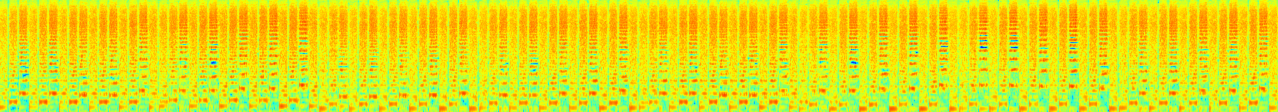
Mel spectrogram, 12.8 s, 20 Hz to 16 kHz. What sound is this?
well... i have done some trance stuff to use in songs... if there's any need for them... i hope you people like them, I'm making more all the time. i saw there's no-one that good as Flick3r on trance/techno loops here, so i decided to make my place here as a nice electronic sampler/looper. cheers.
